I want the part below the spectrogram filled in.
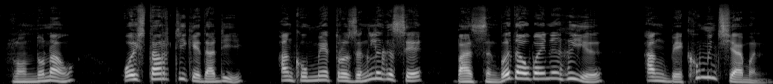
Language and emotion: Bodo, surprised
